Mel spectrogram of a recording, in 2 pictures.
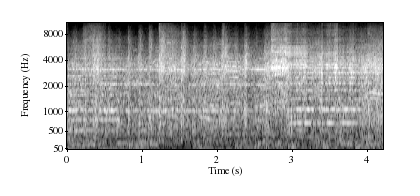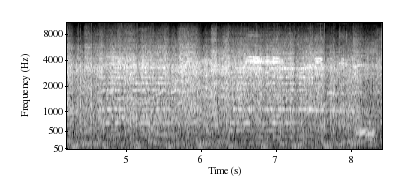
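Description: Music with a drum beat, playing steadily throughout.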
